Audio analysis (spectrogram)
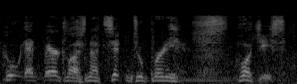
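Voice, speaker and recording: High-voiced, flustered security guard. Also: male voice, animated, moderate pace, creaky. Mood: startled, flustered. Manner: flustered, stammering, folksy officiousness. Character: startled, bumbling, officious male security guard. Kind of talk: video game character acting. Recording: noisy ambience behind the voice.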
